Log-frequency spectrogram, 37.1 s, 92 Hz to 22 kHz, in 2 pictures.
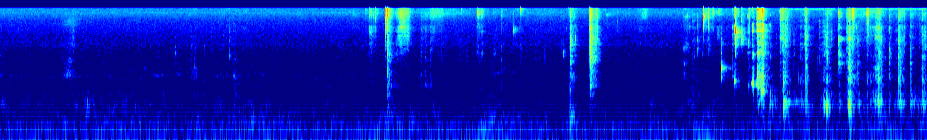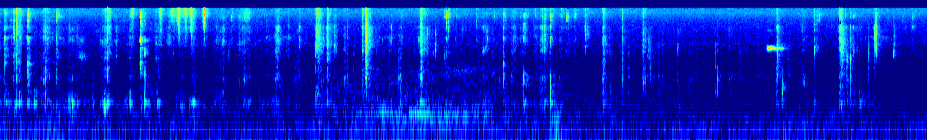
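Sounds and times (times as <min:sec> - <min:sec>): chewing gritty clay: 0:13.7 - 0:36.9.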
